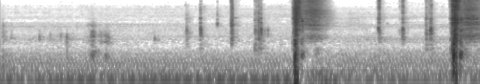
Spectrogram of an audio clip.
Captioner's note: nail gun shooting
